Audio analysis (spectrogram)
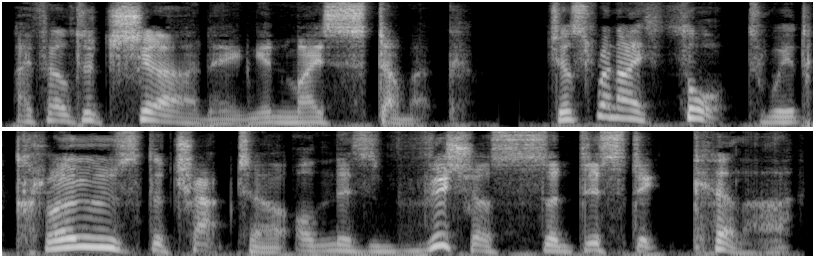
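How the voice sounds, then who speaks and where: Man playing earnest, lively detective's sidekick. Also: medium pitch, dry recording, clean studio sound. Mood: troubled. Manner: measured storytelling, hesitant and flustered in dialogue. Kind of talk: audio play acting with scripted first-person narration.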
